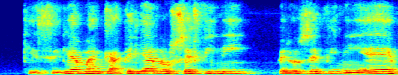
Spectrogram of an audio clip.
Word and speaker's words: c'est fini: Y él usó esa expresión francesa, c'est fini, escribiéndola en castellano S-E-F-I-N-I, acento en la última.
